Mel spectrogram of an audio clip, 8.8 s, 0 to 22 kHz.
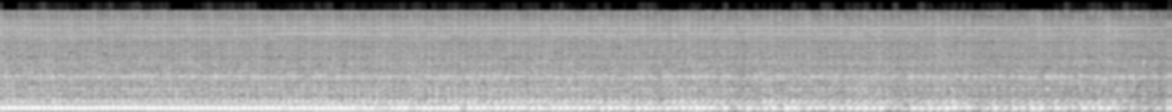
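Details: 1990 Toyota Celica Alltrac (ST185) with new plugs, wires, cap, rotor and fuel filter: rough, hunting idle with loose clatter sagging toward stalling; dies when given gas or at about 12–13 inHg vacuum; vacuum leak suspected, not located.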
